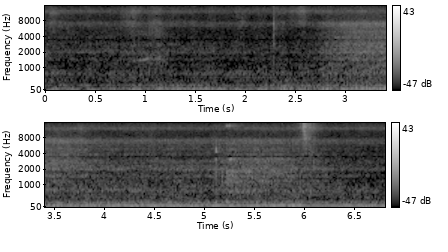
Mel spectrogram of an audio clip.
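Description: Fabric rustles softly as hands move it.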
